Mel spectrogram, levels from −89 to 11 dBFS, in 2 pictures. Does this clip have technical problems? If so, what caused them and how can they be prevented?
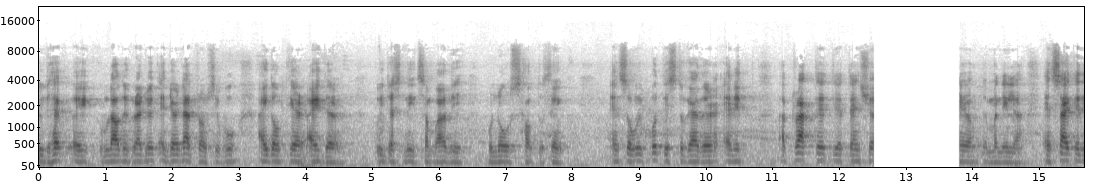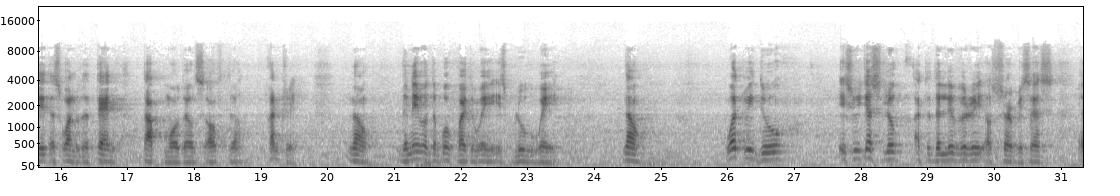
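Yes. The input likely dropped while recording continued, leaving an audio dropout to silence from 12.51 to 13.80 s: 1.29 s of dead silence with no room tone. Secure cables and connections, guard mute controls, and monitor input levels live so a lost signal is caught immediately.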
